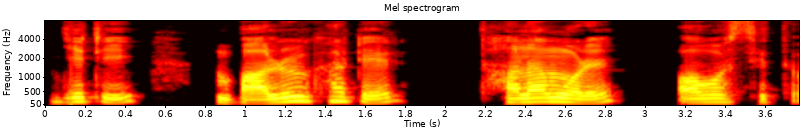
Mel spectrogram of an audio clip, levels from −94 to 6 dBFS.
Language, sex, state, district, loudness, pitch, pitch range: Bengali, male, West Bengal, Dakshin Dinajpur, -18 LUFS, 135 Hz, 120-145 Hz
